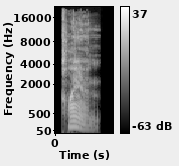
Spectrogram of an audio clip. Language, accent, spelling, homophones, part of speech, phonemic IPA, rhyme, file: English, US, clan, Klan, noun, /klæn/, -æn, En-us-clan.ogg
- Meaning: A group of people all descended from a common ancestor, in fact or belief, especially when the exact genealogies are not known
